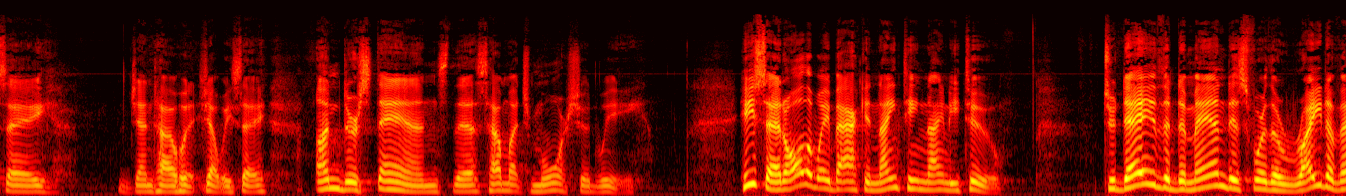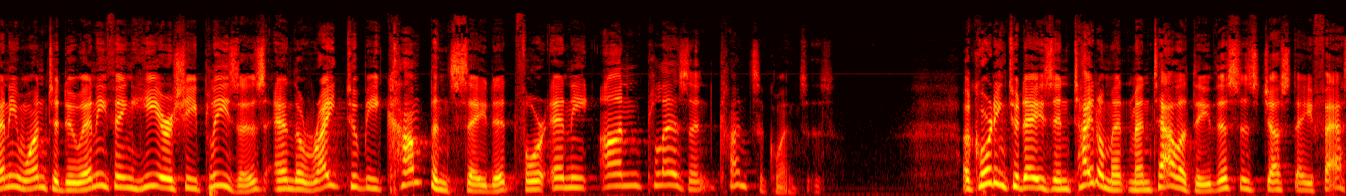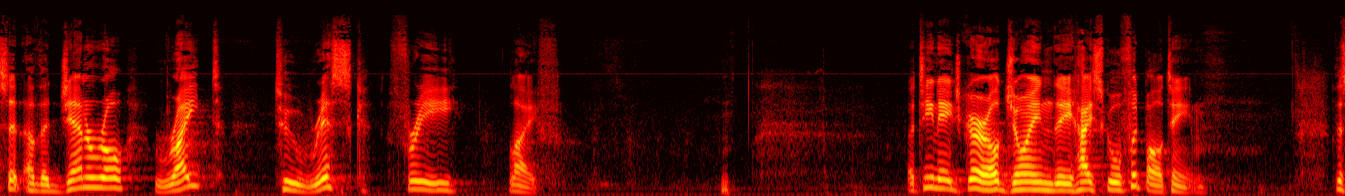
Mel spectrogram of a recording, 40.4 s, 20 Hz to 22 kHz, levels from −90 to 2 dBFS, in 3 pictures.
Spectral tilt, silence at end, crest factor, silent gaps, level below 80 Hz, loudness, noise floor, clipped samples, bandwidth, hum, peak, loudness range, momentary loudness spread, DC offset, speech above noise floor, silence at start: -4.5 dB/octave; 0 s; 22 dB; none; -68 dBFS; -27 LUFS; -71 dBFS; under 0.1%; 16.5 kHz; none; -6 dBFS; 10 LU; 15 LU; under 0.1%; 43 dB; 0 s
